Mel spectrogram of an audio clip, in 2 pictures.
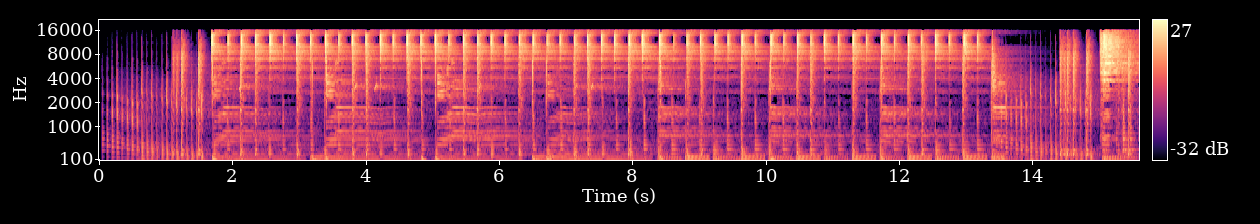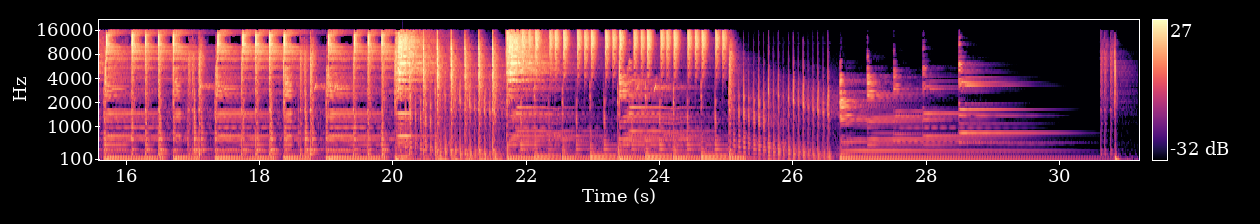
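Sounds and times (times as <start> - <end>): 
surf rock preset style on a Yamaha QY70: 1.0 - 29.2.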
